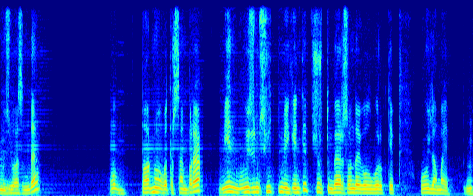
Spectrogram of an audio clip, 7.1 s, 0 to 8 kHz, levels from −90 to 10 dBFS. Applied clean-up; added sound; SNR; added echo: neural separator model SepFormer DNS4.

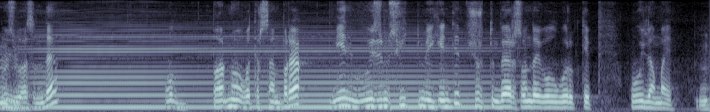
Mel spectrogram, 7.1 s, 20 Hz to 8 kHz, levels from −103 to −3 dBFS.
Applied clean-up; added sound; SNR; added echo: none; Bowed string instrument; 7 dB; none.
